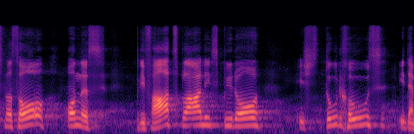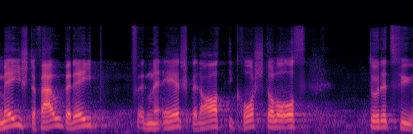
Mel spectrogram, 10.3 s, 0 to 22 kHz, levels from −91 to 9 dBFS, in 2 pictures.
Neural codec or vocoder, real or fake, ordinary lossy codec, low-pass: codec, 24 kHz, 1.2 kbps, DualCodec; fake; none; 10.8 kHz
